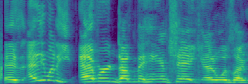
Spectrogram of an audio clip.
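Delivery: normal talking voice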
